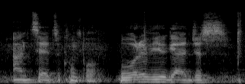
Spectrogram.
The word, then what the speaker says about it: Antetokounmpo: In a Greek way, you gotta say with a D, so it's Antetokounmpo. But in the Greek way, you say with the NT, like Antetokounmpo.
